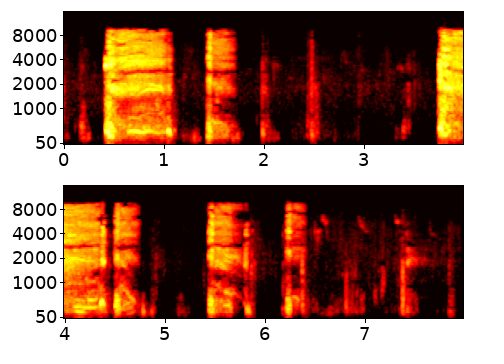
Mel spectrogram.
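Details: Two harsh, forceful coughing bouts trailing into shorter coughs and gasps, about eight coughs, during a coughing attack while continuing to walk outdoors.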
